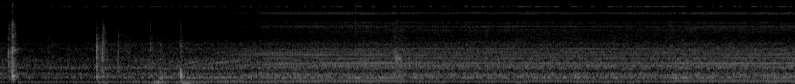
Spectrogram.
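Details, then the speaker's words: Fan in the base of a 6ft fiber optic Christmas tree, after felt was added to stop a sudden vibration: handling clicks, then faint steady hum with thin tones; fan still noisy. "fan still appears to Make Some Noise um I'm gonna try another thing"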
